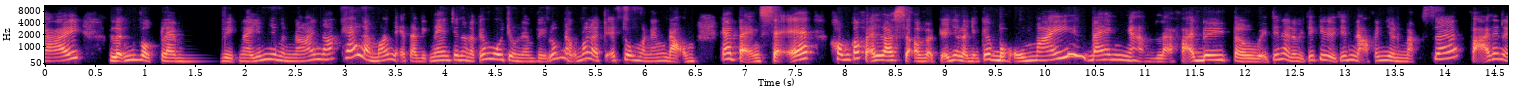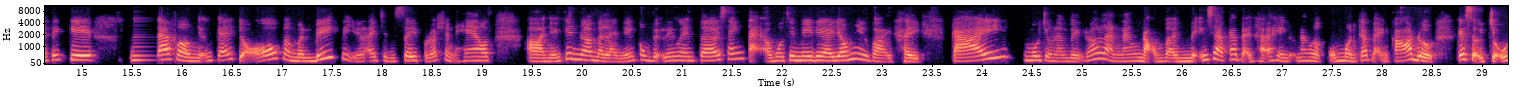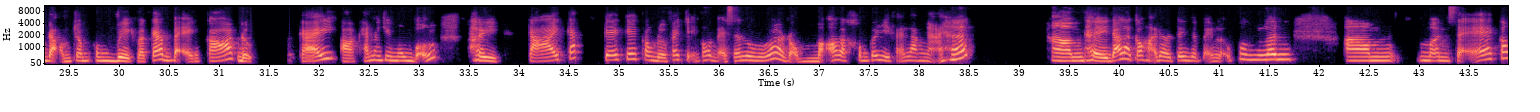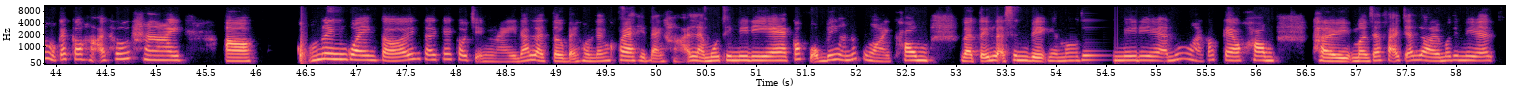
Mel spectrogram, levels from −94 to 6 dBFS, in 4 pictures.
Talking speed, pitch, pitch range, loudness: 255 wpm, 235 Hz, 205-275 Hz, -16 LUFS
